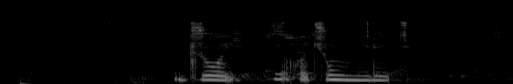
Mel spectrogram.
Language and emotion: Russian, sad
